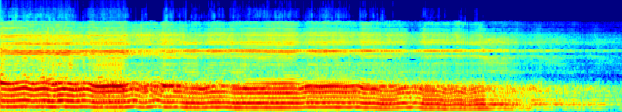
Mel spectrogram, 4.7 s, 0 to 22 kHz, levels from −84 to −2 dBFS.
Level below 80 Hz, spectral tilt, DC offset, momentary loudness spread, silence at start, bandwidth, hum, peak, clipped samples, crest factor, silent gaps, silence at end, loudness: -48 dBFS; -4 dB/octave; under 0.1%; 15 LU; 0 s; 15.5 kHz; none; 0 dBFS; 1%; 8 dB; none; 0 s; -8 LUFS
